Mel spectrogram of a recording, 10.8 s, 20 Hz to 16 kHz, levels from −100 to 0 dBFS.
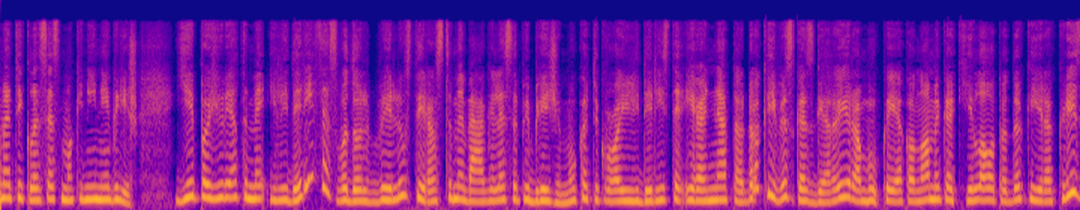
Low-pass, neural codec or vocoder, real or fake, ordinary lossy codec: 10.8 kHz; codec, 16 kHz in and 24 kHz out, 0.9 kbps, LongCat-Audio-Codec, four codebook decoder; fake; AAC, 48 kbps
